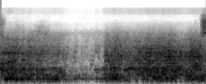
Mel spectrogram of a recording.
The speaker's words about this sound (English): Sorry, another plane. Yeah, sorry, I'm sorry about that.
